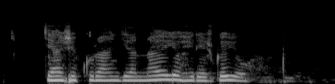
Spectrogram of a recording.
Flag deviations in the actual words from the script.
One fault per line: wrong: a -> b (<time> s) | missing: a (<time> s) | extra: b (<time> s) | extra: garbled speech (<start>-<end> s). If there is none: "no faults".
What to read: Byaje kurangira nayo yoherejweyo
no faults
